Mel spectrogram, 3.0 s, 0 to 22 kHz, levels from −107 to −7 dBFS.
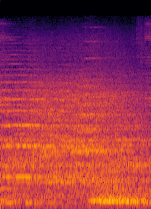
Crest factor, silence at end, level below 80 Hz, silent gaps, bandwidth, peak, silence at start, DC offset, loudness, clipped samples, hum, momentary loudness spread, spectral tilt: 14 dB; 0 s; -54 dBFS; none; 13.5 kHz; -16 dBFS; 0 s; under 0.1%; -29 LUFS; under 0.1%; none; 3 LU; -6 dB/octave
